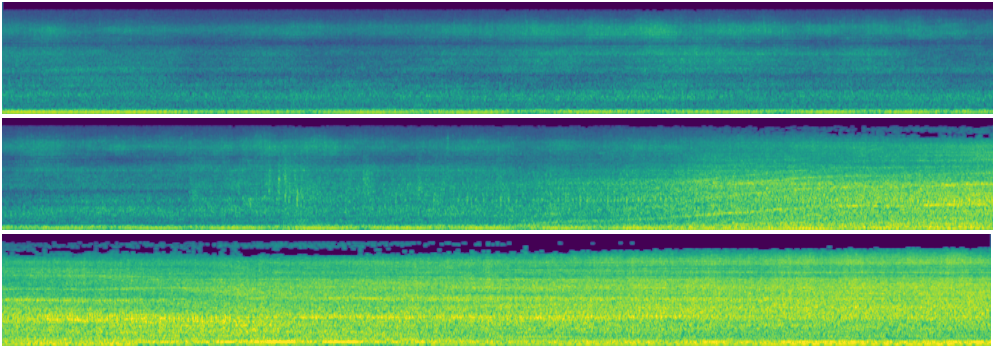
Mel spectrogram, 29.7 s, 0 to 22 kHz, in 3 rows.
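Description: Kubota DC70 Plus combine harvester running while cutting rice, a steady machine drone. About halfway through, a rising whine climbs and then holds, and the sound grows much louder as the harvester comes toward the listener.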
